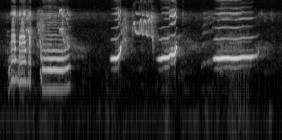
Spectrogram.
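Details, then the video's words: Parrot talking at home: two buzzy, rich-toned phrases, then short rising whistles, a fluttering high note, and a long, steady, clear whistle near the end. "Tota Boltay Huay Kesa Lag Raha Hai _Totay Ke Awaz"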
